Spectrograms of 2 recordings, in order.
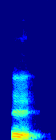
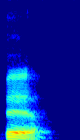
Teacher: La voyelle orale mi-ouverte arrondie antérieure E. Comme dans peur.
